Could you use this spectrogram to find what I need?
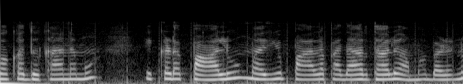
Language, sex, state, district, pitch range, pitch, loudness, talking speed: Telugu, female, Andhra Pradesh, Guntur, 230-255 Hz, 235 Hz, -19 LUFS, 105 wpm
